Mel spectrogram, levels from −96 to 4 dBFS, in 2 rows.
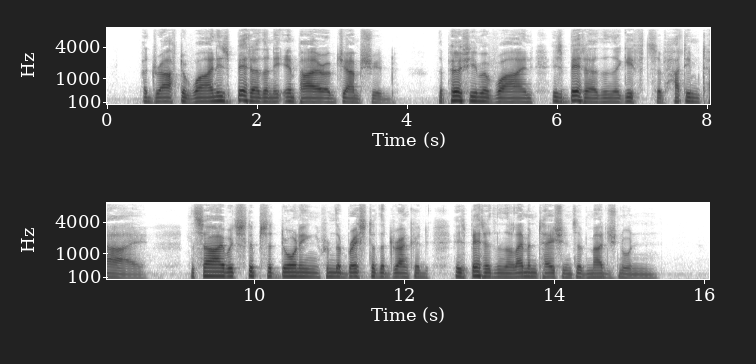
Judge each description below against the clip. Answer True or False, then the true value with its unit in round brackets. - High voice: False (110 Hz)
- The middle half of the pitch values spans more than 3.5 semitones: False (2.8 semitones)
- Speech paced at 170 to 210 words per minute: False (155 wpm)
